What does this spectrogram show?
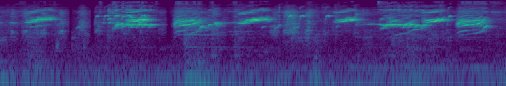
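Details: Canary chicks being fed by their mother, giving continuous high, thin, wheezy begging chirps in rapid overlapping bursts, fairly steady throughout.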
